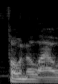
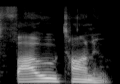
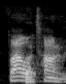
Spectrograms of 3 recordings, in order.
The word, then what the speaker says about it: Fautanu: I've heard it pronounced like 5 times. Some people just make it into 2 syllables. I think it's Fautanu. Fautanu, that's right.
